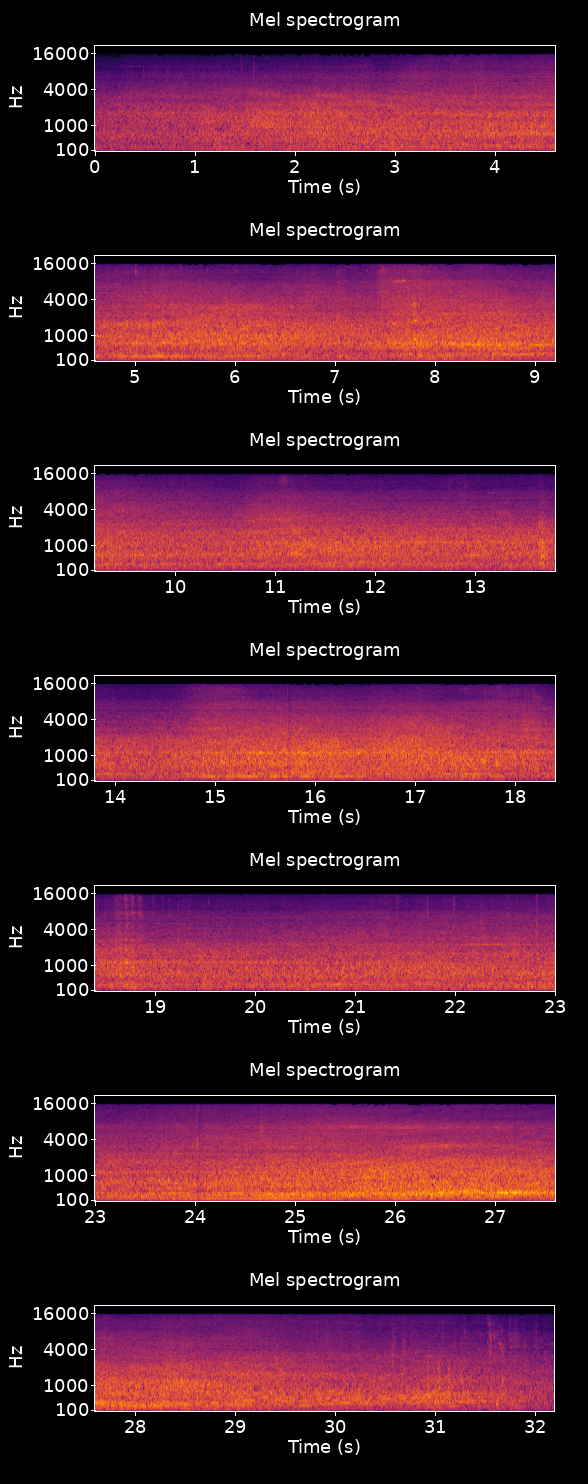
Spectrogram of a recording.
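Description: Trolleybus running along a street amid passing traffic: tyre and motor noise that swells and fades several times as vehicles go by.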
